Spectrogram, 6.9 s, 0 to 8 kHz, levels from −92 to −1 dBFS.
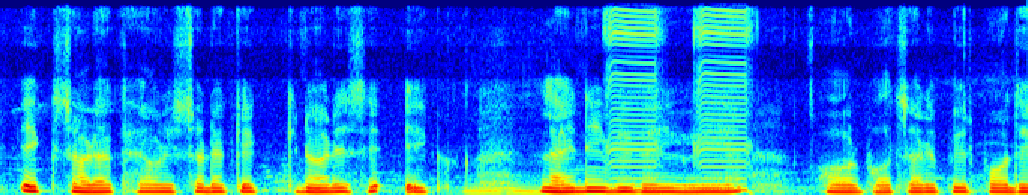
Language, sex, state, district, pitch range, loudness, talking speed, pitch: Hindi, male, Bihar, Sitamarhi, 145-155 Hz, -16 LUFS, 165 wpm, 150 Hz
